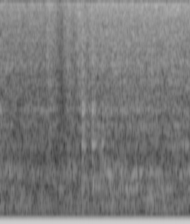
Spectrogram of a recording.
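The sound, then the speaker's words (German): A copper dye pot boiling with iron on the heat since the morning, giving off a steady hiss and seething bubble noise that carries on unbroken with no voices. “Ein Kupfertopf, der mit dem Eisen kocht seit dem Morgen.”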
